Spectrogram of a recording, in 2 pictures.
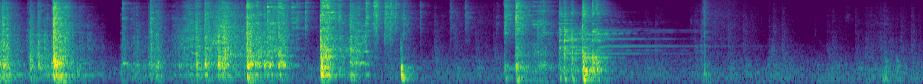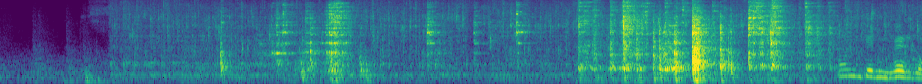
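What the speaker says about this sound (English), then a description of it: "I'm getting ready to wash dishes." Dishes, cutlery and pots clatter and clink in a kitchen while being readied for washing, in irregular bursts of scraping and knocking with a quiet lull midway, close by.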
